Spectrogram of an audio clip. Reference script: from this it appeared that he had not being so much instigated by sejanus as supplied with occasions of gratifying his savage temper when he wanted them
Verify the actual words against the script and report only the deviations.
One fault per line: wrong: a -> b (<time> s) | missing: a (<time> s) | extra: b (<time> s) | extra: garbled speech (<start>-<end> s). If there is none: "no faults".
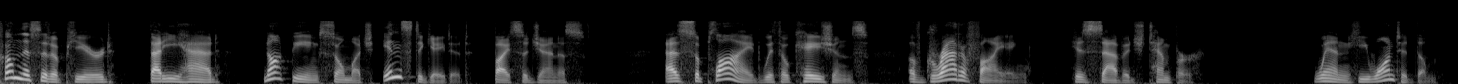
no faults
